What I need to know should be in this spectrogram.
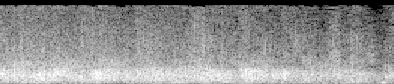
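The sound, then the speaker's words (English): A standing church audience claps together in sustained applause as a hand clap of praise, a dense, steady wash of many hands with no pauses, fairly loud throughout and no talking over it. “Let's give him one more real good hand clap of praise.”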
